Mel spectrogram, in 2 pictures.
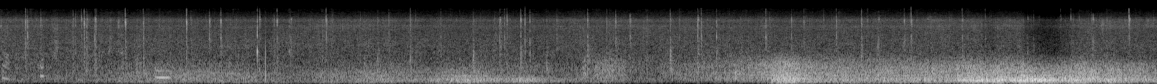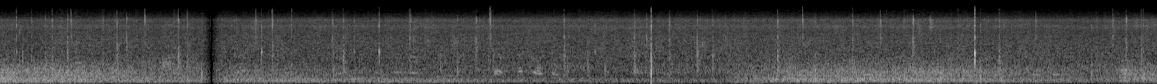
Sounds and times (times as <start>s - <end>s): Rain on surface: 0.0s - 23.1s
Raindrop: 0.0s - 23.1s
Thunder: 1.4s - 13.0s.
